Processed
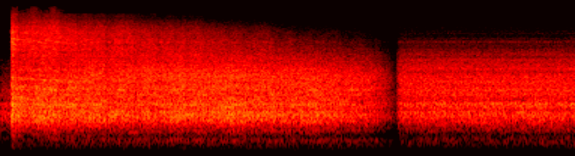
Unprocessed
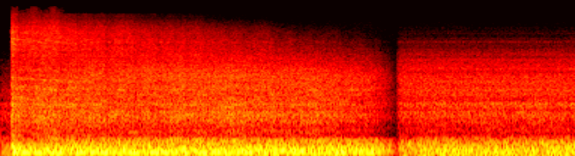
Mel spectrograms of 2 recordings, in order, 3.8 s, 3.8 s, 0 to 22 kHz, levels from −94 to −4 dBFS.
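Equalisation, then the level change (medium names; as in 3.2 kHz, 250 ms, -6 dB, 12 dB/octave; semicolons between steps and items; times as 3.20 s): high-pass 810 Hz 24 dB/octave; -3.5 dB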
